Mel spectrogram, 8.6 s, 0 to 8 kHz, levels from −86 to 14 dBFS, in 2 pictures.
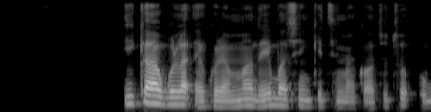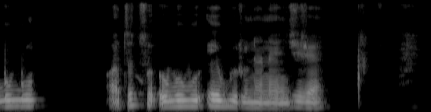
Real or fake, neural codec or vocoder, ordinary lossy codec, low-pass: real; none; AAC, 48 kbps; 7.2 kHz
